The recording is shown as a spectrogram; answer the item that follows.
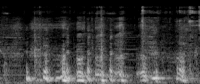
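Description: Men laughing at a joke.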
